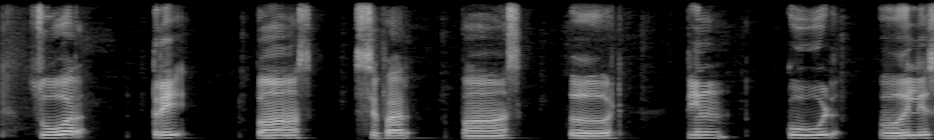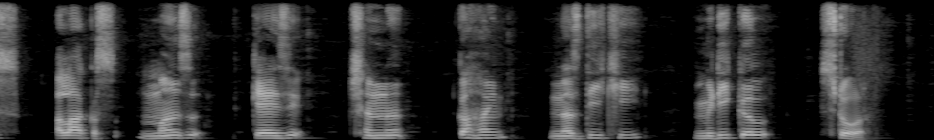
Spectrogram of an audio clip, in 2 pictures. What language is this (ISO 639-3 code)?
kas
